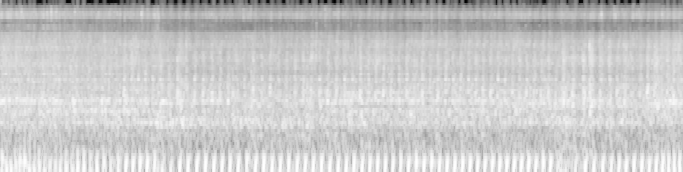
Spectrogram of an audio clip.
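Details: Motorcycle chain while riding, noise most noticeable at medium speed: steady quick knocking ticking each pass under the drive noise; worn, loose chain master link (chain lock), to be replaced.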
